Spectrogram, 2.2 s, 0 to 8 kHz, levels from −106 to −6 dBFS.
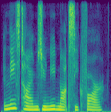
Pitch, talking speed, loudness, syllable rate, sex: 220 Hz, 215 wpm, -18 LUFS, 5.0 syllables/s, female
